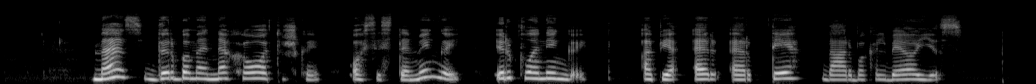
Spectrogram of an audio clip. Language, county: Lithuanian, Vilnius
